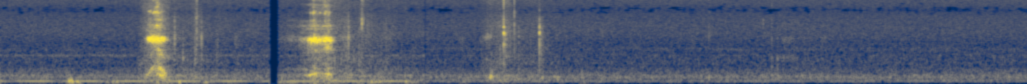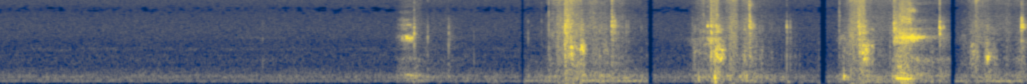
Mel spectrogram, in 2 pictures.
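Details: Hiccups after drinking soda after dinner, in bouts lasting about two to three hours, described as violent, loud, silent and minute: sharp, abrupt, catch-like bursts in clusters with quiet gaps.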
